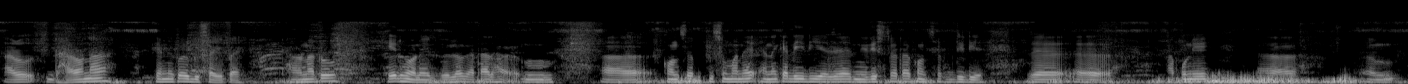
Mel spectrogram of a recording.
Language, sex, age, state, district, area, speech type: Assamese, male, 30-45, Assam, Lakhimpur, rural, spontaneous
